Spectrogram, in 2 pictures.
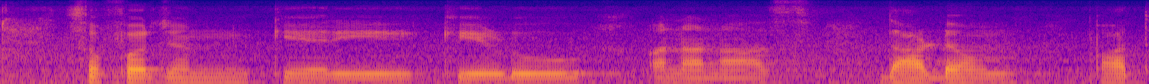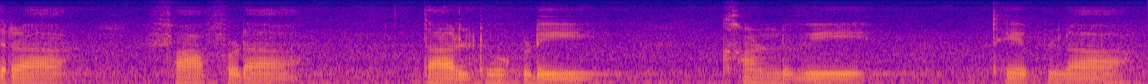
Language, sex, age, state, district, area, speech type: Gujarati, male, 18-30, Gujarat, Ahmedabad, urban, spontaneous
